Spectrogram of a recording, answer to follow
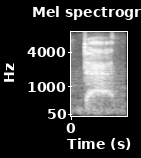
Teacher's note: So that's going to be things like with the Spanish accents, a lot of times you'll hear a dentalization of the TH sound. So instead of hearing that, they'll use dat or something along those lines.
